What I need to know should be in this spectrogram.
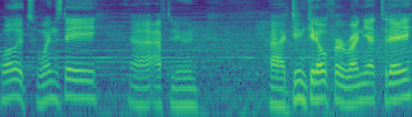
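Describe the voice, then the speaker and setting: Music plays behind a man speaking with ordinary pitch variation. The sound is dry, with no echo. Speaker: travel vlogger. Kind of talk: casual vlog chat. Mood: excited, cheerful.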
